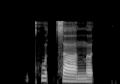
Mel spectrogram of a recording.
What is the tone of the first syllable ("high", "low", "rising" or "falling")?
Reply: high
